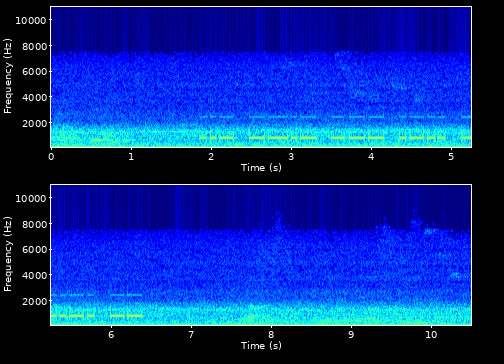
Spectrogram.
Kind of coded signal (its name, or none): Morse code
